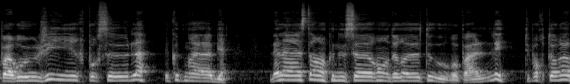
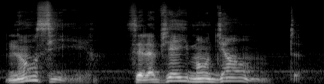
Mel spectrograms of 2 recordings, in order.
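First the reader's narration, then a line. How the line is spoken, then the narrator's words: Plain. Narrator (French): répondit Cœur d'Or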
